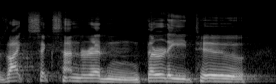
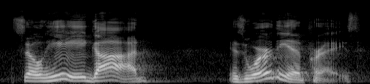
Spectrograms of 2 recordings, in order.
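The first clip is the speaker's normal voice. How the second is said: usual speaking voice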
